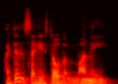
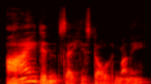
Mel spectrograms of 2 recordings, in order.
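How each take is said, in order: First: The stress falls on the word money. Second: The stress falls on the word I. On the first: He stole something else. "Or money" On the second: Someone else said it. "So with I"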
